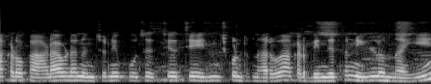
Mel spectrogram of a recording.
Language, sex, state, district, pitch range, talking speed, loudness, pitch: Telugu, female, Andhra Pradesh, Manyam, 170-185 Hz, 125 wpm, -17 LUFS, 180 Hz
